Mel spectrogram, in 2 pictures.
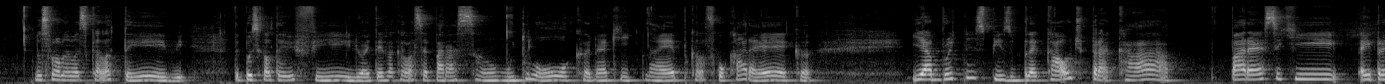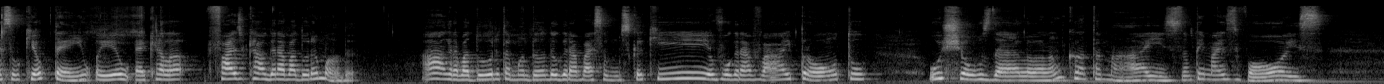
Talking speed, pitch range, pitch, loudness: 160 wpm, 185-235 Hz, 215 Hz, -24 LUFS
